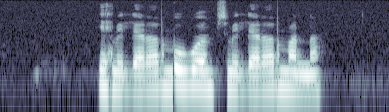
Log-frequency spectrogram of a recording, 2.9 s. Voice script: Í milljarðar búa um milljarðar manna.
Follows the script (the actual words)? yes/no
yes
